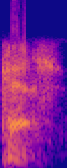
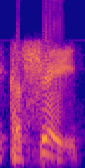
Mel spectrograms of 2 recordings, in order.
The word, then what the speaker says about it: cache: is referred to as cash um this this word is like cash like money cash right some people say cachet but it's actually cash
